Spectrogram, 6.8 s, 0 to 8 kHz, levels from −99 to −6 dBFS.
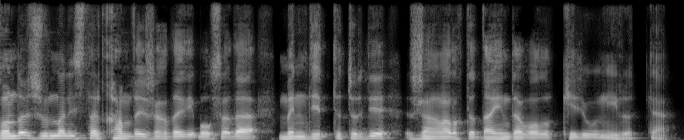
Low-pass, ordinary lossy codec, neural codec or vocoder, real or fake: none; none; codec, 16 kHz, 2 kbps, X-Codec, HuBERT features, trained on balanced general audio; fake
